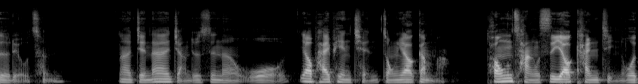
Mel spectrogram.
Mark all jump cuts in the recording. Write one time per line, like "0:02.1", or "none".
none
